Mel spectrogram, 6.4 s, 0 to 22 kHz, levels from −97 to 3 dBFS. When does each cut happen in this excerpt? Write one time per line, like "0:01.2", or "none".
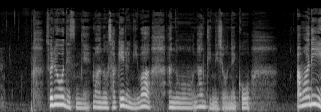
none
